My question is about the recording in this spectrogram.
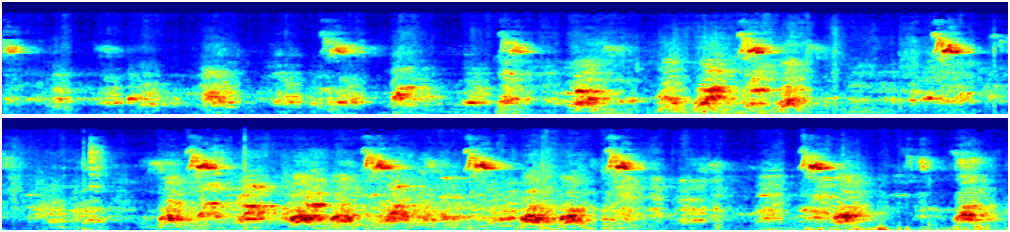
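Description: Several dogs barking over and over, the barking busiest in the second half.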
